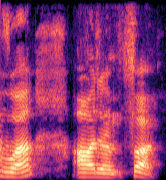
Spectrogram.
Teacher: और दंतोष्ठ हमारे होते हैं व और फ।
